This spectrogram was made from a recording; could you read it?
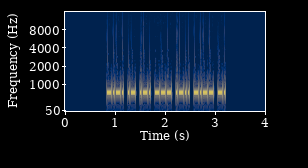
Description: Morse code, heard as a keyed tone, about 40 wpm, 700 Hz. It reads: CAROLYN
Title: USA Common Names - 40wpm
